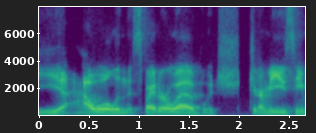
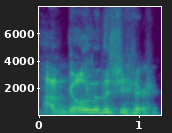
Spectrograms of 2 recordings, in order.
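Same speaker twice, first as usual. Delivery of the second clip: laughing; 5 semitones higher than usual. Pretend. Mocking crude guy voice.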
